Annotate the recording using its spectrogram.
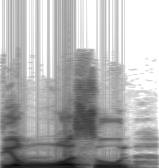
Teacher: را کو موٹا ادا کریں گے، سین کو باریک سیٹی سے ادا کریں گے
